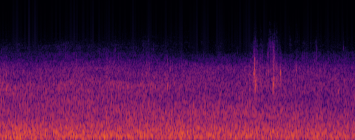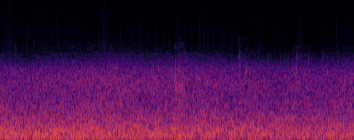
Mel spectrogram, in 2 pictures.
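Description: Water laps and splashes close by in the open sea.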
